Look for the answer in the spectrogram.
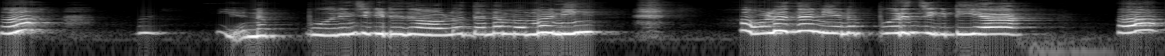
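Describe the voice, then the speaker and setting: A woman's voice: very high-pitched, a little fast, fairly bright tone. A woman playing a pleading young sweetheart. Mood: tearful. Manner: pleading, coaxing, breaking into tears. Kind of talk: audio drama acting.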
